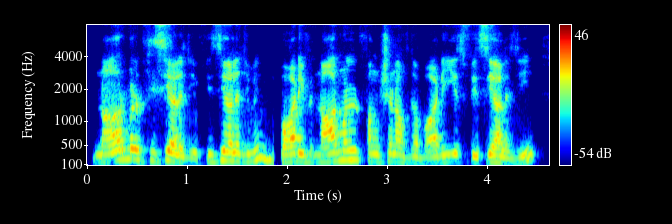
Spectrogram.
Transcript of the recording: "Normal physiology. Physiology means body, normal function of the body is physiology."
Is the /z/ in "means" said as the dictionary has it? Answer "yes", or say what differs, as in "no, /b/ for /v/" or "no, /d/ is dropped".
no, /z/ is dropped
